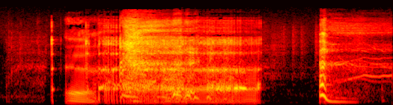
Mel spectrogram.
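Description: A loud, long, rumbling burp lasting about two seconds. A brief click comes just before it, and a short vocal exclamation follows after a pause.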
